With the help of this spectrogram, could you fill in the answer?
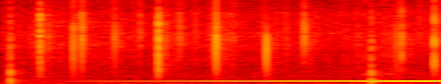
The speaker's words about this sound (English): Yeah, they're gonna get higher. And we're, we're supposed to say when we can't hear the tone anymore. Like if you're if you're a dog, you can hear all of the tones.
